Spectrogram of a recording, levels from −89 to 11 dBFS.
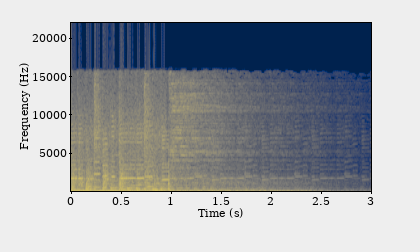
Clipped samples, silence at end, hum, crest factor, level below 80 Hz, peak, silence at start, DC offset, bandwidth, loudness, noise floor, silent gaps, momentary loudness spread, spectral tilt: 0.3%; 0.45 s; none; 10 dB; -14 dBFS; 0 dBFS; 0 s; under 0.1%; 16.5 kHz; -9 LUFS; -35 dBFS; none; 19 LU; -3.5 dB/octave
